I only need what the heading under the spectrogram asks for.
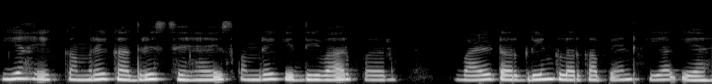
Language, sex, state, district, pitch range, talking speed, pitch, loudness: Hindi, female, Jharkhand, Garhwa, 210-235 Hz, 170 wpm, 220 Hz, -15 LUFS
